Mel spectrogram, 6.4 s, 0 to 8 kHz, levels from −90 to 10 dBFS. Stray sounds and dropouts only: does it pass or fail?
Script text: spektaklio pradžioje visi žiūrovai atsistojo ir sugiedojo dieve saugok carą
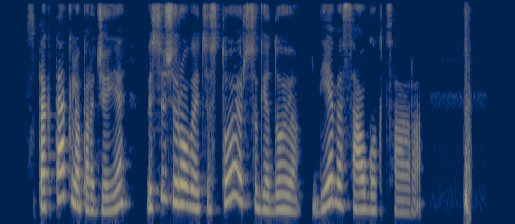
fail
